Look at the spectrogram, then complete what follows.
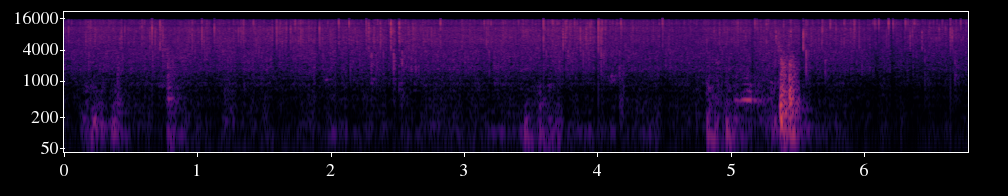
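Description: Fried nodoguro (blackthroat seaperch) with green beans and leeks sizzling in a frying pan after soy sauce and sake have gone in, a steady hiss with small crackles. A single knock about five and a half seconds in.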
